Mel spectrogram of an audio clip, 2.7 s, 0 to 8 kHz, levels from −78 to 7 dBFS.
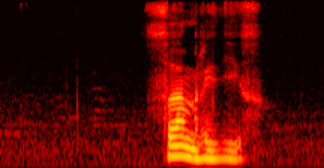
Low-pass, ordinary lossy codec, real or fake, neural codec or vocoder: none; none; real; none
